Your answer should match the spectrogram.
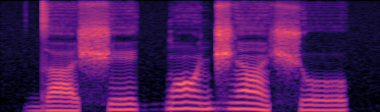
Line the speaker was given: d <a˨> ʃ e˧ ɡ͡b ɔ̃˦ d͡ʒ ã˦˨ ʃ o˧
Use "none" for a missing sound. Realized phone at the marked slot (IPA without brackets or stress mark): a˨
